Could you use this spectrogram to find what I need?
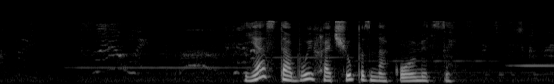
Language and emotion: Russian, positive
